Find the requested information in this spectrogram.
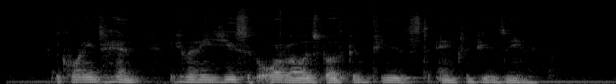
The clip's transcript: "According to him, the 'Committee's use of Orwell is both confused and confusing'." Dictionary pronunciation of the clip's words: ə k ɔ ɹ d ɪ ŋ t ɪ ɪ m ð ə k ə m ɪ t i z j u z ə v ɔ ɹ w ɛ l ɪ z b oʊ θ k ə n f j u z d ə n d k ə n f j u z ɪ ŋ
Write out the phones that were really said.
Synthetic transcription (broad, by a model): ə k ɔ ɹ d ɪ ŋ t ɪ ɪ m ð ə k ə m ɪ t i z j u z ə v ɔ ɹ l ɪ z b oʊ θ k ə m f j u z d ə n k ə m f j u z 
